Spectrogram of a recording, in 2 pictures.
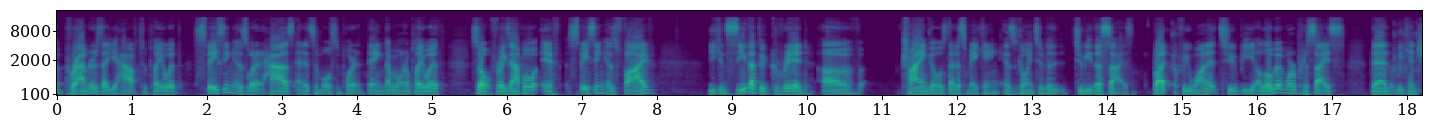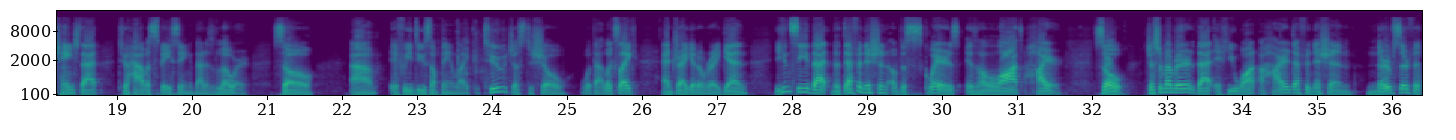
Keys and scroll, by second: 15.0 Delete, 17.5-18.7 typing, 22.4 typing, 23.6 BackSpace, 24.1 Return.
